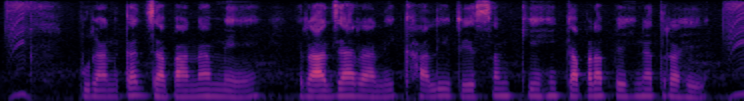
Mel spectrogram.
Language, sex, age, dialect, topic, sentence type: Bhojpuri, male, 18-24, Northern, agriculture, statement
